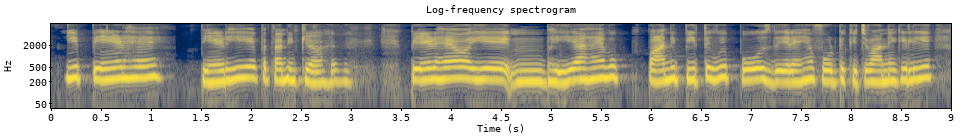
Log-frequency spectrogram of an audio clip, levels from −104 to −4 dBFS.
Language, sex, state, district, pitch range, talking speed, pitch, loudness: Bundeli, female, Uttar Pradesh, Budaun, 205-250 Hz, 180 wpm, 230 Hz, -13 LUFS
